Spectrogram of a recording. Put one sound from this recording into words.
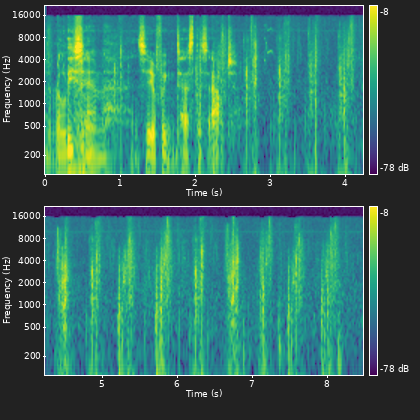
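Footsteps tread steadily and quickly on stone.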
